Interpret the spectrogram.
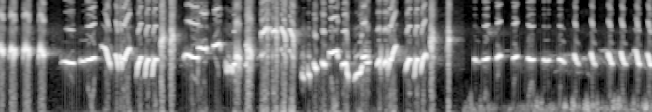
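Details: White-rumped shama in a very clear song: loud, rich and varied whistled phrases with sharp chips and rapid notes, closing with a fast regular series of short rising notes.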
